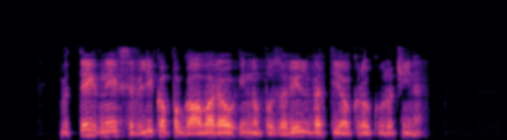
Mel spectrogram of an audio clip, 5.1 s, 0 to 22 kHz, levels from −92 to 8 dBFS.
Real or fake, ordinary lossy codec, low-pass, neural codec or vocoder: real; AAC, 24 kbps; 5.4 kHz; none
